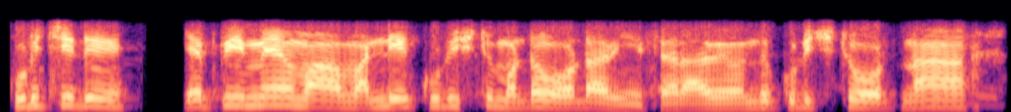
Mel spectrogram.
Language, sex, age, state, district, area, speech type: Tamil, male, 18-30, Tamil Nadu, Madurai, urban, conversation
